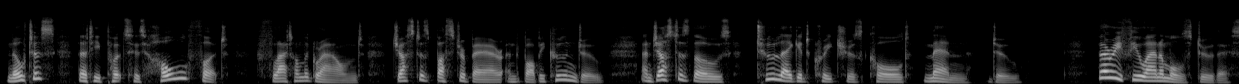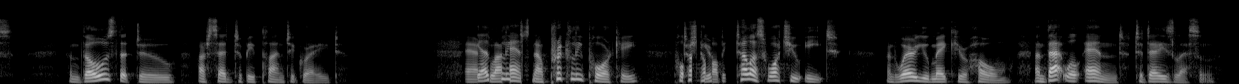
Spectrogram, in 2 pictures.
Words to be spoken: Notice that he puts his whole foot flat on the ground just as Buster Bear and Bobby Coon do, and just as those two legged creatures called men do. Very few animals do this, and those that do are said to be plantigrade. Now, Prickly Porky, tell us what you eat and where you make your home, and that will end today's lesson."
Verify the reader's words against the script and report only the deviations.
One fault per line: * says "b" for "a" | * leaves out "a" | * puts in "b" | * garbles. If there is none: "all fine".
* garbles
* garbles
